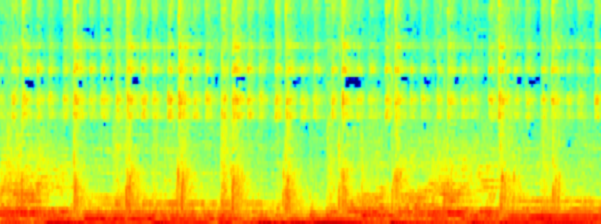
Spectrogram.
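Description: Live gospel worship music: acoustic guitar with a tambourine keeping a steady beat, and singing.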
